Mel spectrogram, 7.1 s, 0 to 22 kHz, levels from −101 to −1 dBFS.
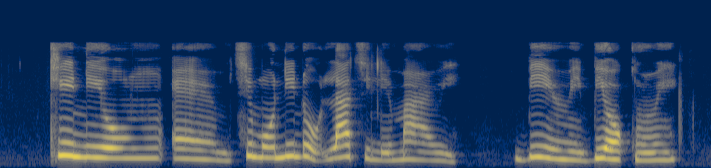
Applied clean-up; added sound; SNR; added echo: none; none; none; none.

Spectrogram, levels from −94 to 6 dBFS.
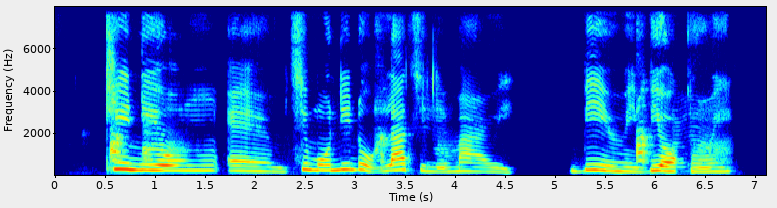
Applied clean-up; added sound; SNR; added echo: neural mask model Resemble Enhance denoiser.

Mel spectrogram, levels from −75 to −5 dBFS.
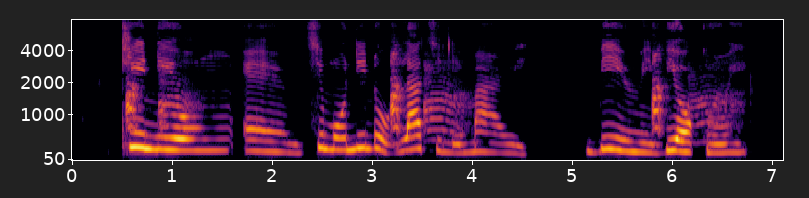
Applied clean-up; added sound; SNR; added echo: classical method spectral subtraction.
